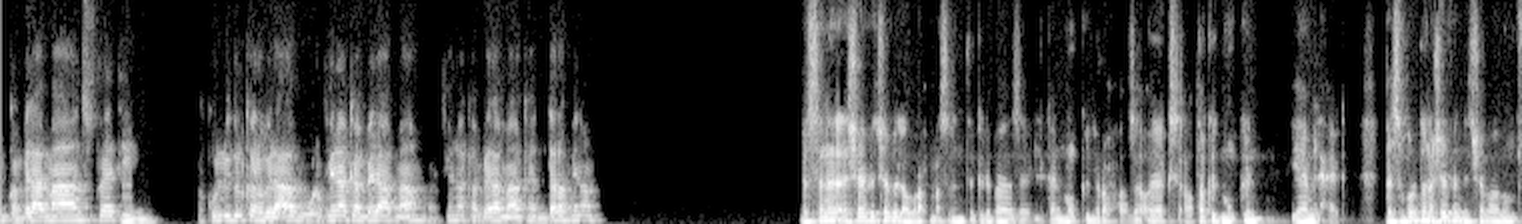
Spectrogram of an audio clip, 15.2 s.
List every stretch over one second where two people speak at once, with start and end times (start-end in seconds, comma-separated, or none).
none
